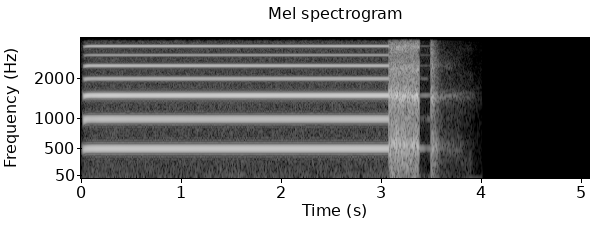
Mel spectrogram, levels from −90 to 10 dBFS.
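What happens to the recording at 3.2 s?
At 3.2 s the music briefly vanishes under steady comfort noise from 3.08 to 3.38 s. That's sound dropped by the voice detector, which likely mistook the music for background and stopped sending.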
